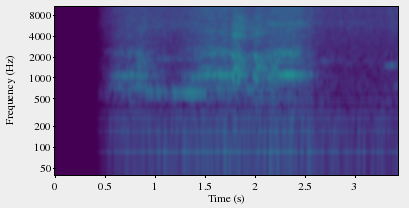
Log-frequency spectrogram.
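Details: Indian peafowl; honk; courtship call directed at a peahen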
